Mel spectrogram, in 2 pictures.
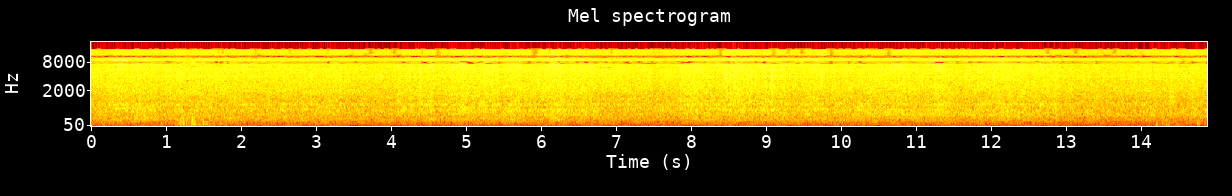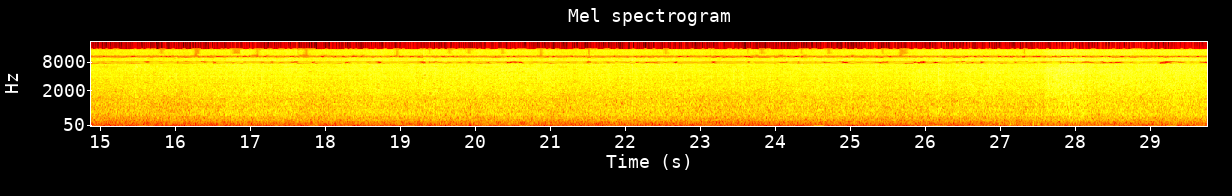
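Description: Heavy thunderstorm rain pouring down steadily, a dense continuous hiss of downpour. A brief thump about a second in.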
